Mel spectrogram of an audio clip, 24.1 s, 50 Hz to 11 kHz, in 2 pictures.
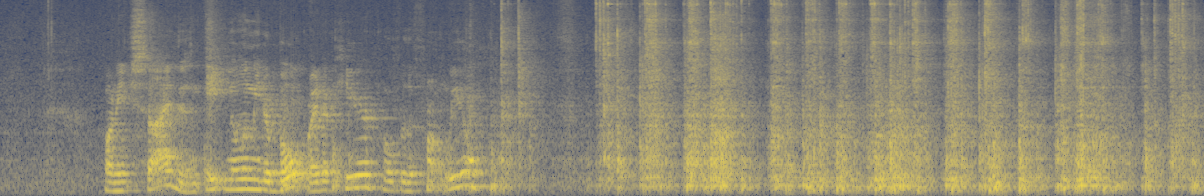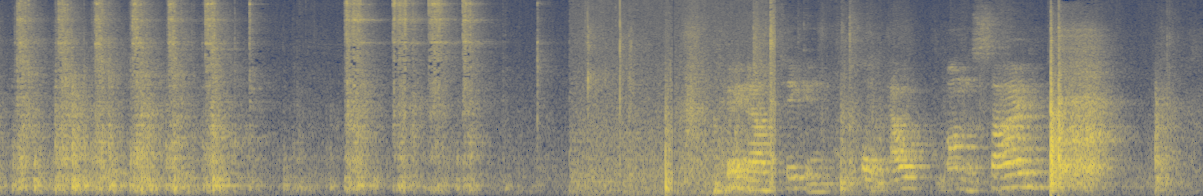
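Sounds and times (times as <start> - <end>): ratchet clicking: 6.0 - 14.6, 15.5 - 17.0.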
